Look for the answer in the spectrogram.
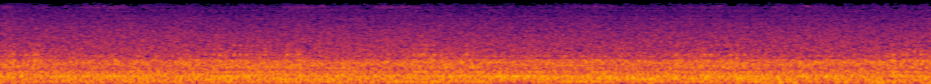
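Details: Steady engine-like drone with broad rumbling noise, and no animal sounds heard.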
